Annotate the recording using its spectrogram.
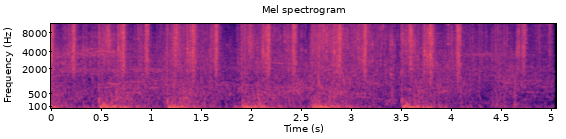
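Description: A gun fires repeated loud shots.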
